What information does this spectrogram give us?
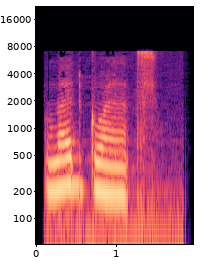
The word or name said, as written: lead glance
